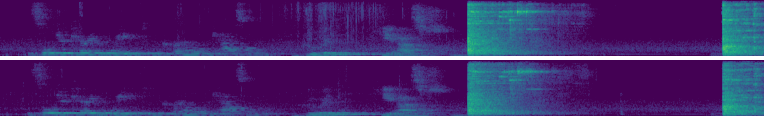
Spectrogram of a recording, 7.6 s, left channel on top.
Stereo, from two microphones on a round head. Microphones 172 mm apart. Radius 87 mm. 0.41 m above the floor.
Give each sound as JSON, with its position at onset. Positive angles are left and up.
{"t": 0.3, "sound": "a woman speaking", "side_deg": 10, "distance_m": 0.8}
{"t": 2.9, "sound": "a woman speaking", "side_deg": -40, "distance_m": 1.8}
{"t": 4.7, "sound": "breaking glass", "side_deg": 30, "distance_m": 0.5}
